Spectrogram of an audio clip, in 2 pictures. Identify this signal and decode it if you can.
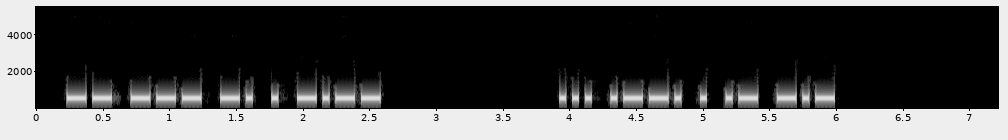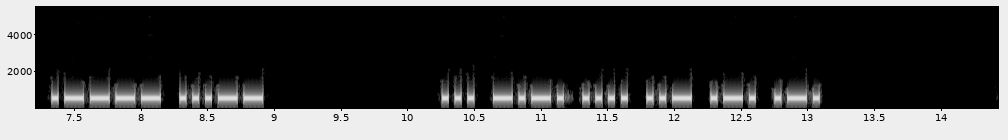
Morse code, heard as a keyed tone, about 25 wpm, 550 Hz. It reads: MONEY SPEAK 13 SCHURR
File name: Ultimate Word List / 25WPM Ultimate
